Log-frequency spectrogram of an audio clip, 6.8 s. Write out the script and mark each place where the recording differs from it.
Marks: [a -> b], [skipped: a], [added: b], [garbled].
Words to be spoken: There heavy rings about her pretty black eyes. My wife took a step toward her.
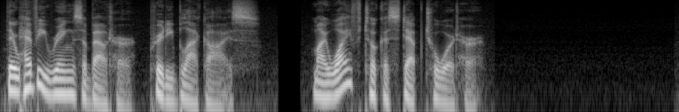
There heavy rings about her pretty black eyes. My wife took a step toward her.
